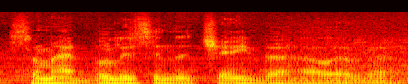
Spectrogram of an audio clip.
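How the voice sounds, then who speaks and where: An actor playing a bitter, weary old communist deserter and former commissar in a video game, speaking in terse, brooding phrases with a smoker's rasp. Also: male voice, a bass voice, flat delivery, brisk. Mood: grim, brooding. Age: older. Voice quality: gravelly, coughing smoker's voice. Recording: music under the voice.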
